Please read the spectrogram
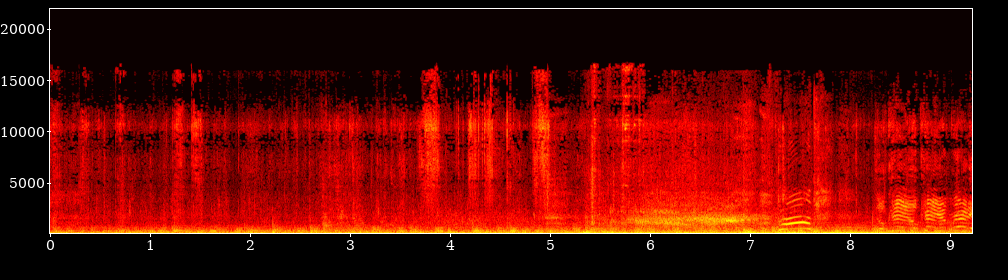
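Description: A car drives along with a steady, loud low engine rumble and road noise throughout, plus some brief high chirping sounds near the end.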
